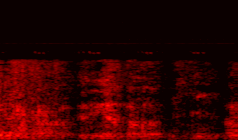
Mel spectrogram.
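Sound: big cat roaring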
